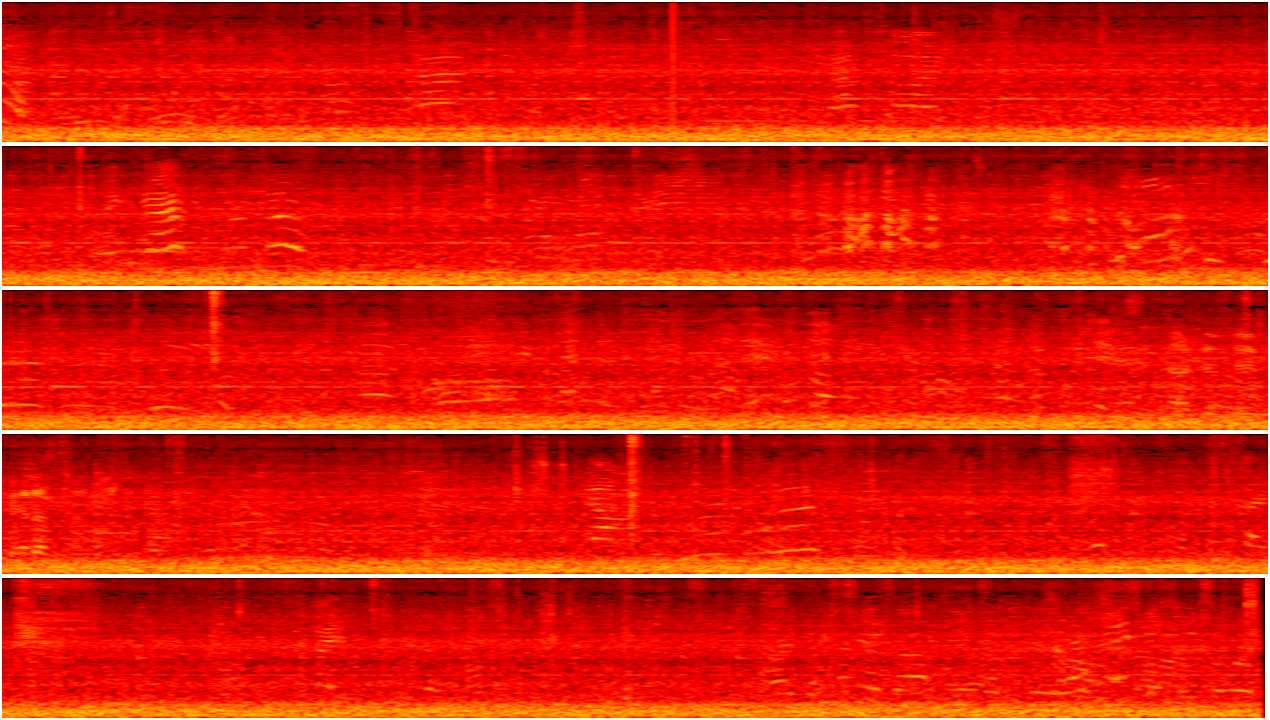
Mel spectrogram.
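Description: Cabin noise of a jet airliner descending on approach, heard from a window seat: the engines and rushing air make a loud, steady low hum at an even level. Faint passenger voices talk underneath.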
